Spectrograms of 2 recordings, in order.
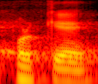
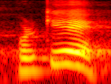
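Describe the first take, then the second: First: Low, soft falling parental answer; mom answering because. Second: Put-on high rising child's question; child asking why. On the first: Acted. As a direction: drop it low, answering the child. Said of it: "a, a mom". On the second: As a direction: pester upward like a kid. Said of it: "and their child".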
